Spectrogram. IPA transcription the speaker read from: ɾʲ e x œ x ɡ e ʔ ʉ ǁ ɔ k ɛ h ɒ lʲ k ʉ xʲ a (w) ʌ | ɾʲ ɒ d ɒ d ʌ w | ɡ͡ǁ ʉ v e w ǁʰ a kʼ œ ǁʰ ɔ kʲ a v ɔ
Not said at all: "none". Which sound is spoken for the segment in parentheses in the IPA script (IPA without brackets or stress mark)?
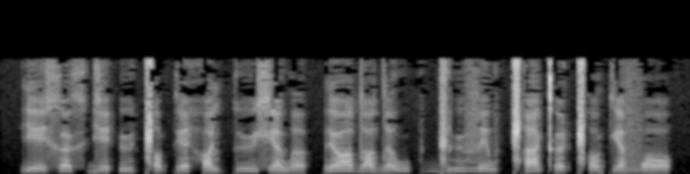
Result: w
